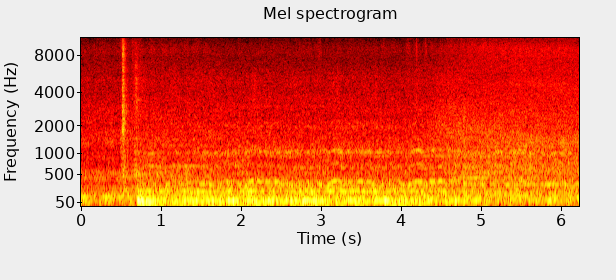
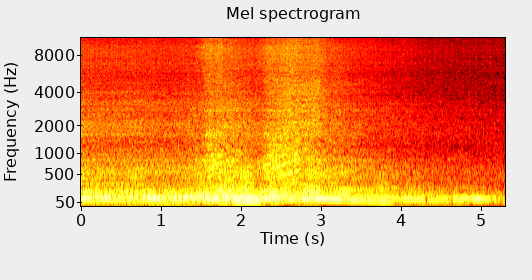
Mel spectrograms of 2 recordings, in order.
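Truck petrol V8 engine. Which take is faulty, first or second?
first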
